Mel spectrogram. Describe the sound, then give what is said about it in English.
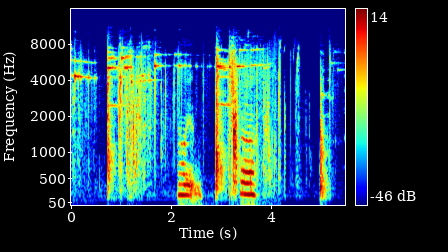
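Remaining window glass around a frame's edge being knocked out: several sharp shattering bursts with bright clinks and tinkling shards, with a voice talking between the breaks. “Window? There's still a little bit of glass around the edge. Hold on.”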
